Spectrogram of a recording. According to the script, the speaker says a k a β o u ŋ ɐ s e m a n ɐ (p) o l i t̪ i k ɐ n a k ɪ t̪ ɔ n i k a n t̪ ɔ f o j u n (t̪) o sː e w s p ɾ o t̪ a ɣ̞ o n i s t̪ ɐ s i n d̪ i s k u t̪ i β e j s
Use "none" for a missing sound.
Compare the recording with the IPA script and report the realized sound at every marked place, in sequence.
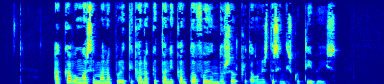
p, d̪

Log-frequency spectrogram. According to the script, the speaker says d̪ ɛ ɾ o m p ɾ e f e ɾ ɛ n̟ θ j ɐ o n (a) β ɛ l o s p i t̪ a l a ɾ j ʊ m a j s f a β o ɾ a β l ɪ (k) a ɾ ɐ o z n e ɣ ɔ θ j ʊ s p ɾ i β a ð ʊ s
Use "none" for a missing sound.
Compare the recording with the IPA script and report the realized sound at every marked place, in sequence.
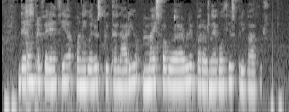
i, p

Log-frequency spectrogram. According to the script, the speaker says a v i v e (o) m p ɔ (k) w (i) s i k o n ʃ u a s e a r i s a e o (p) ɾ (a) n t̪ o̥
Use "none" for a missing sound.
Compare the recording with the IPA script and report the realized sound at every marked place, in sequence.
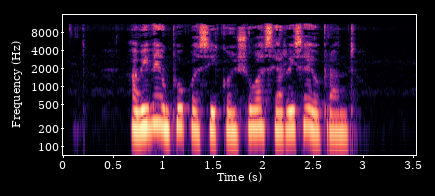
u, k, a, p, a

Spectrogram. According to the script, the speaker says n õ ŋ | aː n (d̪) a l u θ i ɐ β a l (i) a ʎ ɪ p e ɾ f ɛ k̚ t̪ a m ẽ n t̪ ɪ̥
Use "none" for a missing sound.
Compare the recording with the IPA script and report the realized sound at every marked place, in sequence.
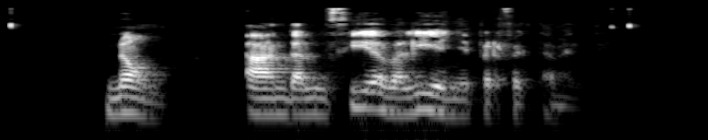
d̪, i

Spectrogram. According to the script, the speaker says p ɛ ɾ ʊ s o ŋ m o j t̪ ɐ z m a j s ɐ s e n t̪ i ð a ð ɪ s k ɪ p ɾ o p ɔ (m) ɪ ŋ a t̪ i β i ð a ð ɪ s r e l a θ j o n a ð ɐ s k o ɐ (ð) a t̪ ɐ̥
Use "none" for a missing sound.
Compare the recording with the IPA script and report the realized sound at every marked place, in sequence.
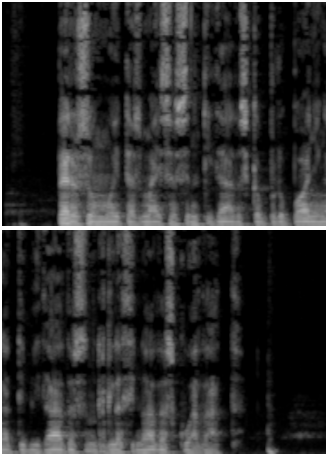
ɲ, ð

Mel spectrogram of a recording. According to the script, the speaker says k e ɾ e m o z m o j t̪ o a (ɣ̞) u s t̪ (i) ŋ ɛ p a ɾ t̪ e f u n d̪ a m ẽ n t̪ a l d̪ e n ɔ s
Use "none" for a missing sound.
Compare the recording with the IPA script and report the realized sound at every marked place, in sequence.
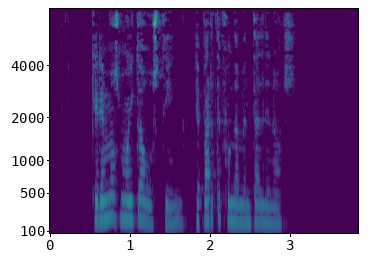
ɣ̞, i

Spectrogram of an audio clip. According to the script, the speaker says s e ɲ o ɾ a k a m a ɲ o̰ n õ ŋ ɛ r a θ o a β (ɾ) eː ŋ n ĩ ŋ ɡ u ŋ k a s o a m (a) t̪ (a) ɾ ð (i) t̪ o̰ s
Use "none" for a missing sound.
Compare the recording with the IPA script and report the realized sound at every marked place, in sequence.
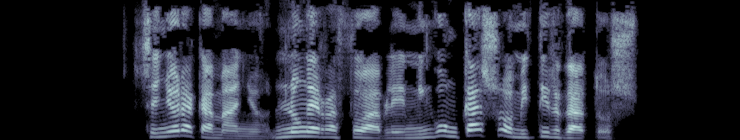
l, i, i, a

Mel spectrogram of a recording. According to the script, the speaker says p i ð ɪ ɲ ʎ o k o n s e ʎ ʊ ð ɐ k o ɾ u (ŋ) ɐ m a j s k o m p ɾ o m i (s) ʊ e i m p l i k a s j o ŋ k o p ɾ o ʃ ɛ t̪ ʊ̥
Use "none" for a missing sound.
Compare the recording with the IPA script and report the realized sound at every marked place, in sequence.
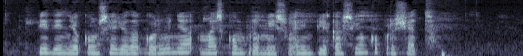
ɲ, s

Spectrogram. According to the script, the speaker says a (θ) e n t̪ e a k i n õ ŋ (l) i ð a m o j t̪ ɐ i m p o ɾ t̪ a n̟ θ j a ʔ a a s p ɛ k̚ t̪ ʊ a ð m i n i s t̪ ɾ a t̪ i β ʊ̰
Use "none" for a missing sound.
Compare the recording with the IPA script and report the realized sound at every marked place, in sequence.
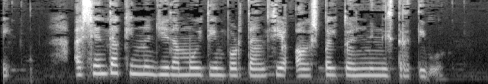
ʃ, ʎ

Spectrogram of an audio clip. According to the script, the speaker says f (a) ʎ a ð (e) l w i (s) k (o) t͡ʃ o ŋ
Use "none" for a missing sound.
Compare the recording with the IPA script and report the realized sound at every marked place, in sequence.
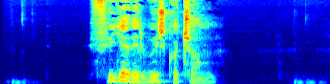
i, e, s, o

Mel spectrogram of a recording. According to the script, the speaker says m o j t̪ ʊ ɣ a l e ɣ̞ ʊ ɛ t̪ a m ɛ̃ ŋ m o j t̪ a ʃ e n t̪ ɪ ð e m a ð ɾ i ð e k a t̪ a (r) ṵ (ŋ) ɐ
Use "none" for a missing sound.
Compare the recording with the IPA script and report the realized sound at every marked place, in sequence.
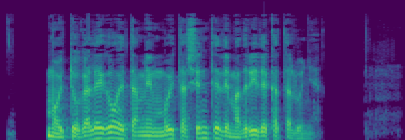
l, ɲ

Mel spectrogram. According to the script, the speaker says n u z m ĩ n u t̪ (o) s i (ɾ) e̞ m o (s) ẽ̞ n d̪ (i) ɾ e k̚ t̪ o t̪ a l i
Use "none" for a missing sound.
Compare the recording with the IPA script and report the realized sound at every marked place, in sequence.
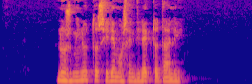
o, ɾ, s, i

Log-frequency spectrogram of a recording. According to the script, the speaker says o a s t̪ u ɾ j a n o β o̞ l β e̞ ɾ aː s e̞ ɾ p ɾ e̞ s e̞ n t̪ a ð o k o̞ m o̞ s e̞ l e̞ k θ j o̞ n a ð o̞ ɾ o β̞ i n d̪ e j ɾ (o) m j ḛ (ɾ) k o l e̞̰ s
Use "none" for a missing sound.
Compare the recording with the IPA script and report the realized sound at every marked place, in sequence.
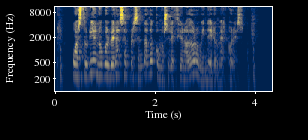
o, ɾ

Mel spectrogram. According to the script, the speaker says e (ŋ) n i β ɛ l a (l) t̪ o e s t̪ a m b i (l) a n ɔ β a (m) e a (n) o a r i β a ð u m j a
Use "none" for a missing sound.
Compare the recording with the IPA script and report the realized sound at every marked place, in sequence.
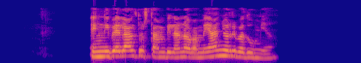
ŋ, l, l, m, ɲ

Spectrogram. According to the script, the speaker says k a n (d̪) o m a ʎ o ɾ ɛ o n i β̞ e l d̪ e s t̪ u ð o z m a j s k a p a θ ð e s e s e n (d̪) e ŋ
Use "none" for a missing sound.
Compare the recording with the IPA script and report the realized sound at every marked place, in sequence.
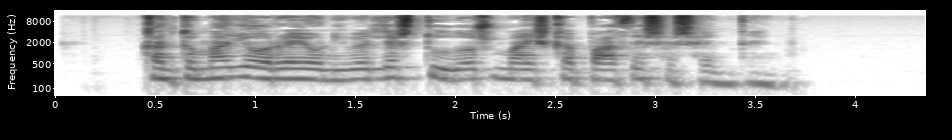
t̪, t̪

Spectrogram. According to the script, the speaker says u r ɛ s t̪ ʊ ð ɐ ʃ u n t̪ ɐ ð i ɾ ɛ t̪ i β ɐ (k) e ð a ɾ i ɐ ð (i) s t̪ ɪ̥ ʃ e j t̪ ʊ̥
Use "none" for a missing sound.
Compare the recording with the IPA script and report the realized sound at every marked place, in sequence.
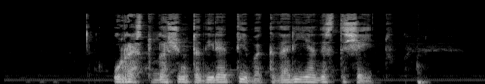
k, e

